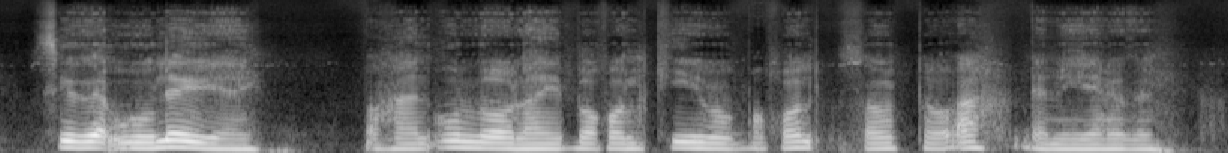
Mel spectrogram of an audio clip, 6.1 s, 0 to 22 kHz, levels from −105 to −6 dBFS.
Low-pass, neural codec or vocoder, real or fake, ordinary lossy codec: none; codec, 44.1 kHz, 1.7 kbps, Pupu-Codec; fake; none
